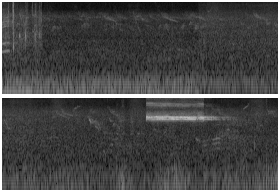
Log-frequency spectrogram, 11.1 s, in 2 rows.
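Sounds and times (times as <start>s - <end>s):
low rumble: 0.0s - 4.0s
outdoor background noise: 0.0s - 11.0s
birds chirping: 0.8s - 11.0s.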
